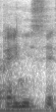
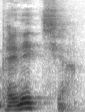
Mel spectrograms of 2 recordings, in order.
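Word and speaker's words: Venezia: 이탈리아 베니스의 상인. 이탈리아 베니스죠, 그러니까. 이게 영어식 발음이고 원래 이탈리아식 발음은 베네치아.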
